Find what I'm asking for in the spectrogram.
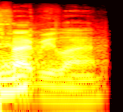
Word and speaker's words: Fabuland: Again, I don't know how to pronounce it in English, but I think it is Fabuland. – Yeah, it's Fabuland.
